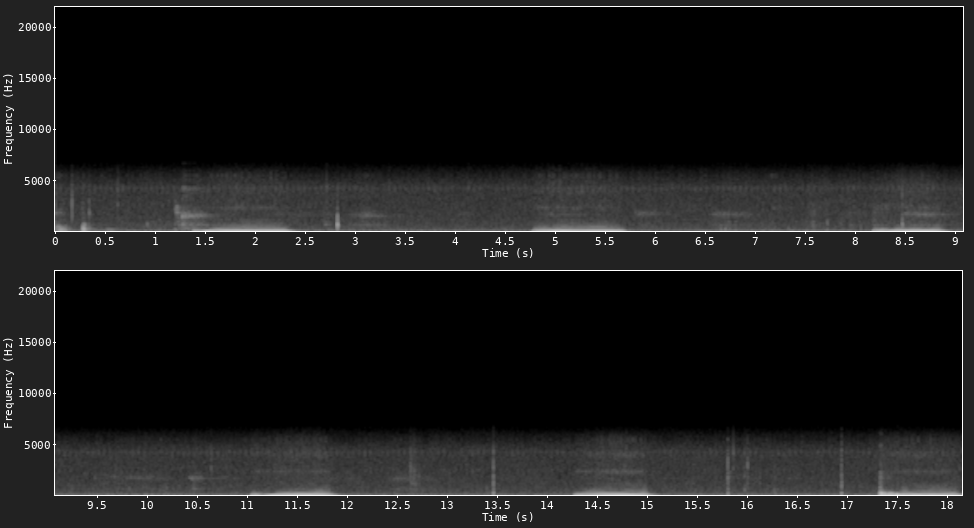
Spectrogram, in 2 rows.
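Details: Sleeper exhausted after a P.A.T. visit: loud, low rattling snores with each breath in, about 19 a minute, separated by quiet breathing out; snoring.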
